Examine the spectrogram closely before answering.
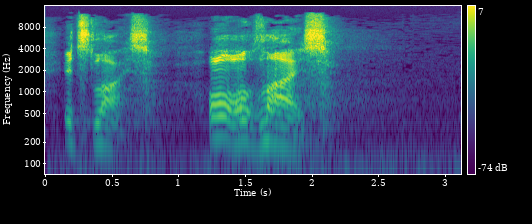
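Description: A man protests loudly and urgently.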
